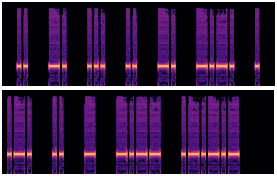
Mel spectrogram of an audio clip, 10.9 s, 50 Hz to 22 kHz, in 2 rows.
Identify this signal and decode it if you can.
Morse code, heard as a keyed tone, about 18 wpm, spaced as for 12 wpm, 1000 Hz. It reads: INSINCERITY.
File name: qotdfiles / 12wpm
